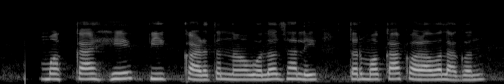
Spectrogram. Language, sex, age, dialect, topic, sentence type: Marathi, female, 46-50, Varhadi, agriculture, question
